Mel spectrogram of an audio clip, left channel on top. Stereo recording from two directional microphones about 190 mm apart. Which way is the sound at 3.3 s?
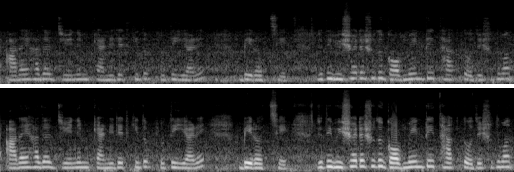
40° right (ahead or behind).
